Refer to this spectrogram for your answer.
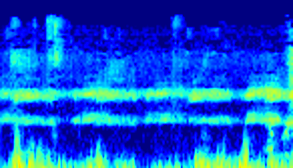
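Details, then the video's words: Frogs in the Amboli hills forest, Sindhudurg, give short, pulsed, guttural croaks in three clusters separated by brief pauses, with a steady high ringing drone from other forest creatures throughout. "बेडकांचे आवाज | sounds of frogs Amboli hills"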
